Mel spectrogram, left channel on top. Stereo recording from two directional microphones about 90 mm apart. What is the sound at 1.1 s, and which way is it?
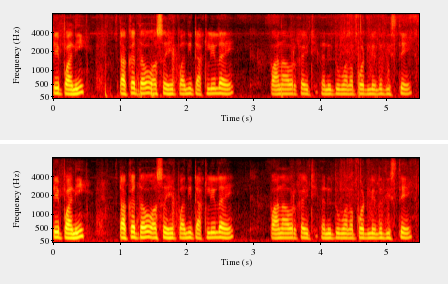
Speech, 85° right.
